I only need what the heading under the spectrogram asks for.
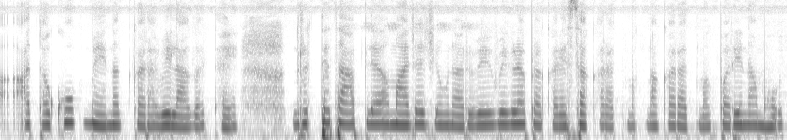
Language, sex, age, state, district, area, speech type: Marathi, female, 18-30, Maharashtra, Sindhudurg, rural, spontaneous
